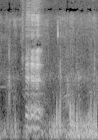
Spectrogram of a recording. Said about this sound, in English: No problem with the sheep making the noise. Good lads.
